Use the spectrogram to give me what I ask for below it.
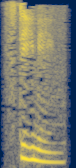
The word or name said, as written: steaming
